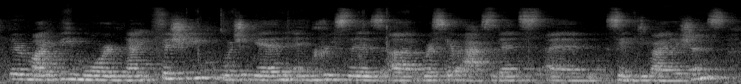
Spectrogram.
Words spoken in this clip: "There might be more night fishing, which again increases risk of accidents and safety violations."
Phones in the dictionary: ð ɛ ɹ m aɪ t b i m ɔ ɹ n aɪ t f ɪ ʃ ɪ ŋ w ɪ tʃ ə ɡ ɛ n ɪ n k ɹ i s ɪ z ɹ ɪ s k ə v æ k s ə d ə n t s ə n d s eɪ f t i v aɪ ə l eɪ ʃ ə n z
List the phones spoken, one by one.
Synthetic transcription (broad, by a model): ð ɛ ɹ m aɪ t b i m ɔ ɹ n aɪ t f ɪ ʃ ɪ ŋ w ɪ tʃ ə ɡ ɛ n ɪ n k ɹ i s ɪ z ɹ ɪ s k ə v æ k s ə d ə n t s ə n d s eɪ f t i v aɪ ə l eɪ ʃ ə n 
